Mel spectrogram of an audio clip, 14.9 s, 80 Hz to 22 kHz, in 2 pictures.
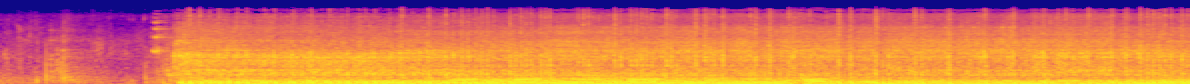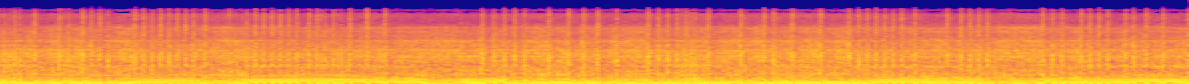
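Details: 1970 Herter's Husky 440 Sachs twin-cylinder two-stroke snowmobile, weak intermittent spark on one side, during points wire swap test: loud uneven burbling, lumpy stumbling beat and wandering revs; one cylinder misfiring, points suspected.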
